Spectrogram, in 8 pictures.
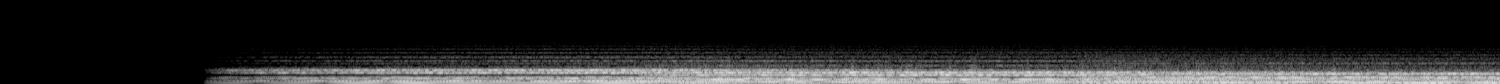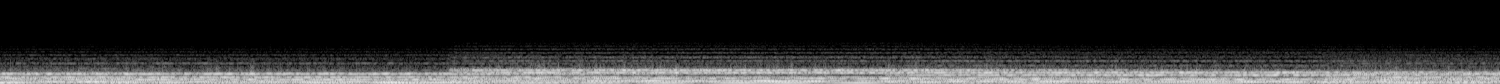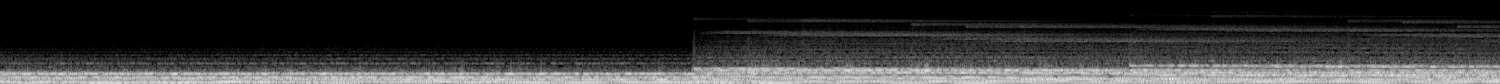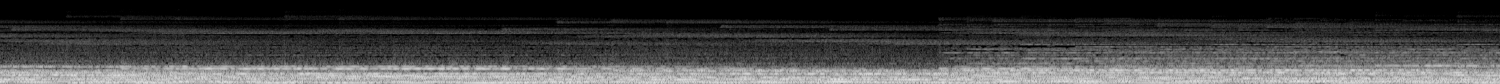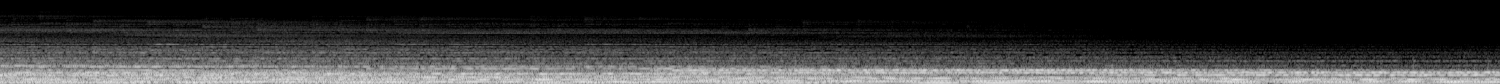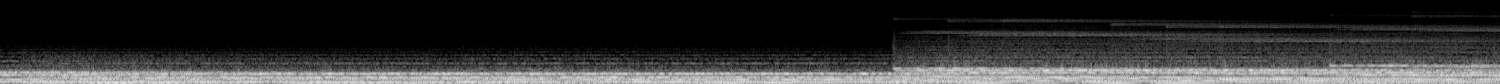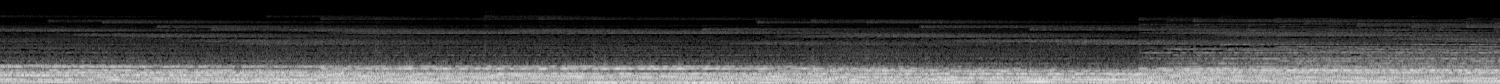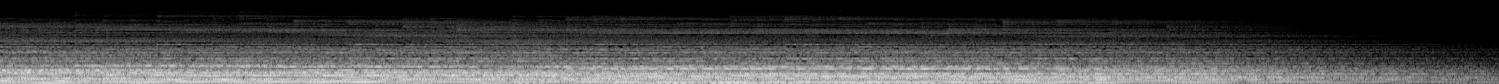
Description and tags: Depressive atmosphere
A short song that I made using Cubase and some plugins.
atmosphere, Depressive, melody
